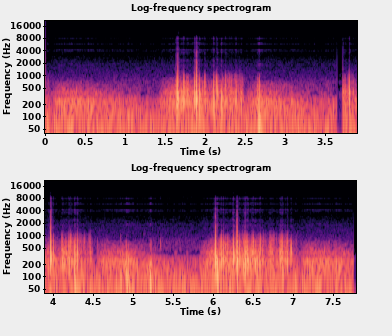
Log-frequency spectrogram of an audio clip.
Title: Les Rales Crepitants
